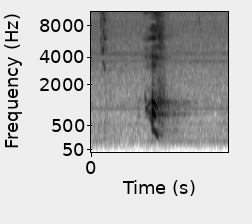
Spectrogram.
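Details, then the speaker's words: Great Dane dog with a single short, abrupt hiccup-like gulp against low room hum; hiccups. "What is that? Oh, no. Not the hiccups. I hate the hiccups."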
